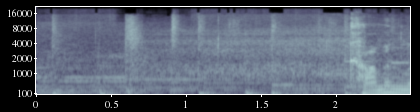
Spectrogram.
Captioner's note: water rippling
